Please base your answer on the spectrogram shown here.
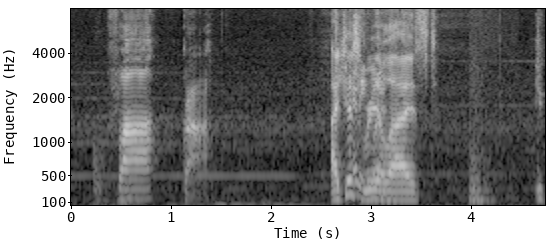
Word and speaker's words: Flaahgra: Is it like foie gras but flour? No, it's FLAAHGRA. Flagra.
